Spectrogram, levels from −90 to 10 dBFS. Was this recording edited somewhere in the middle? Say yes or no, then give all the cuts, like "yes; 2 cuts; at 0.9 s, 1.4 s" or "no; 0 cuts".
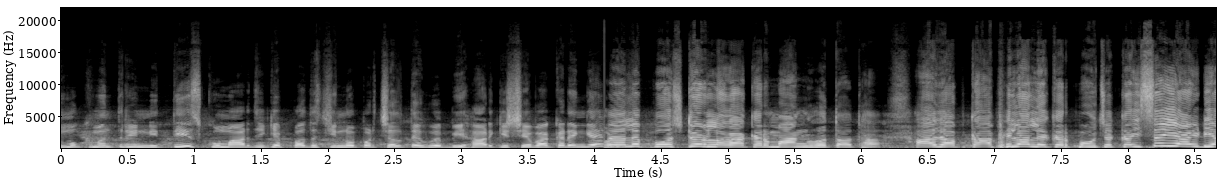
yes; 1 cut; at 4.1 s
